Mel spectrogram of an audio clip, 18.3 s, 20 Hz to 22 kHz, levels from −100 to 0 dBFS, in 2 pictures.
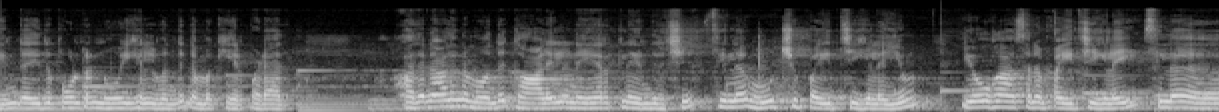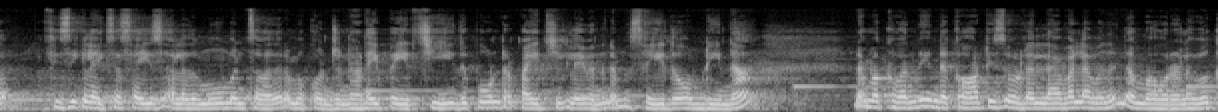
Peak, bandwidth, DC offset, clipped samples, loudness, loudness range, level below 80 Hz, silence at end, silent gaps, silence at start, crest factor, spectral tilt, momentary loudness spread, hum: -6 dBFS; 16 kHz; under 0.1%; under 0.1%; -20 LUFS; 1 LU; -66 dBFS; 0 s; none; 0 s; 14 dB; -7 dB/octave; 7 LU; none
